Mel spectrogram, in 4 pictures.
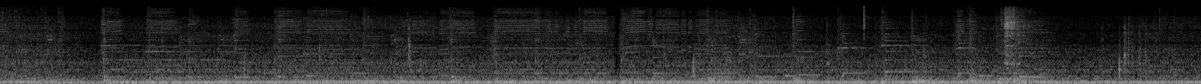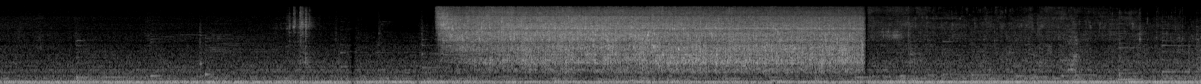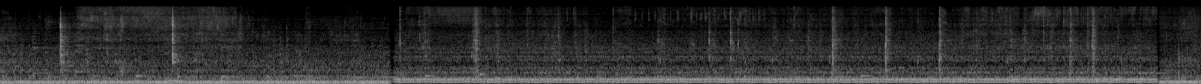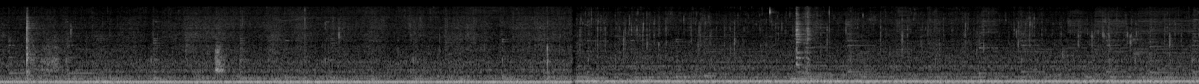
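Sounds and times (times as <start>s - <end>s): low steady hum: 0.0s - 48.0s
leaves sizzling in oil: 16.4s - 48.0s.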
